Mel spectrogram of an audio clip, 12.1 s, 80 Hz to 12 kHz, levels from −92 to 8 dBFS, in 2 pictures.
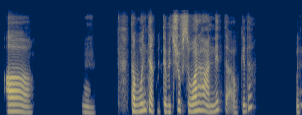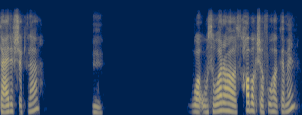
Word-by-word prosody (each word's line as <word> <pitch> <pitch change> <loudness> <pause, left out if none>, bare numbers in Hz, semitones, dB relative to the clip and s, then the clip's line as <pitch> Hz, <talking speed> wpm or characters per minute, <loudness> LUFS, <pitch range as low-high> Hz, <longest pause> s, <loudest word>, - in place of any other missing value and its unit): آه، 195 -4 +4 1.0
إمم، 165 -3 -12 0.7
طب 200 -2 +4
وأنت 220 +4 0
كُنت 205 -1 -4
بتشوف 200 +5 +1
صورها 210 +3 +4
على 180 -3 +1
النِّت 235 +7 -7
أو 160 - -9
كده؟ 295 - -10 0.8
كنت 180 +2 -5
عارف 185 +3 +2
شكلها؟ 195 +7 -4 1.1
إمم. 160 -2 -12 1.8
و - - -3
وصورها 195 +3 +2
صحابك 215 +4 +2
شافوها 195 +2 -2
كمان؟ 200 - -7
195 Hz, 100 wpm, -21 LUFS, 180-215 Hz, 1.8 s, آه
